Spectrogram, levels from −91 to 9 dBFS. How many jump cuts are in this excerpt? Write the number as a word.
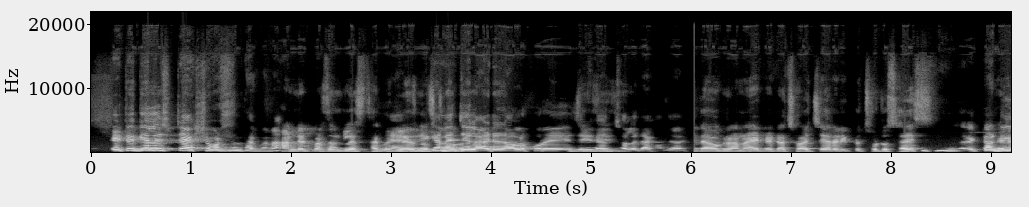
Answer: one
